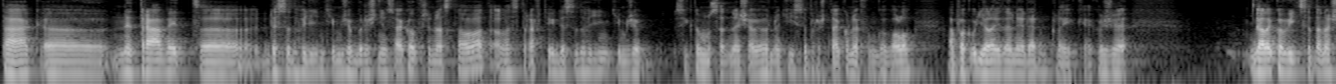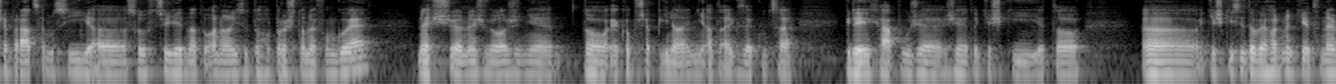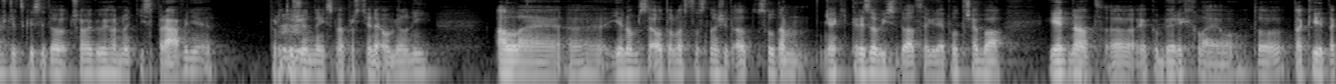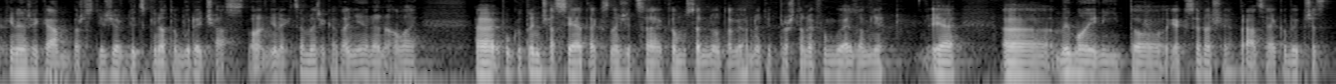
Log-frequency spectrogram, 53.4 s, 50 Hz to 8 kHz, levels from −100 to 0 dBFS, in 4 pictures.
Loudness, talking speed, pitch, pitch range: -32 LUFS, 170 wpm, 100 Hz, 95-105 Hz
